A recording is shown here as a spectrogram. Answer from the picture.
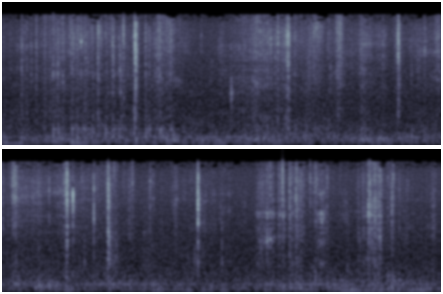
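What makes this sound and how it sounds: A solid white Duru bar of dry soap, held in the hand, is scraped and cut with a small purple-handled knife. Bright, dry crunching and crinkling scrapes repeat with sharp crisp snaps, over a faint low hum.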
